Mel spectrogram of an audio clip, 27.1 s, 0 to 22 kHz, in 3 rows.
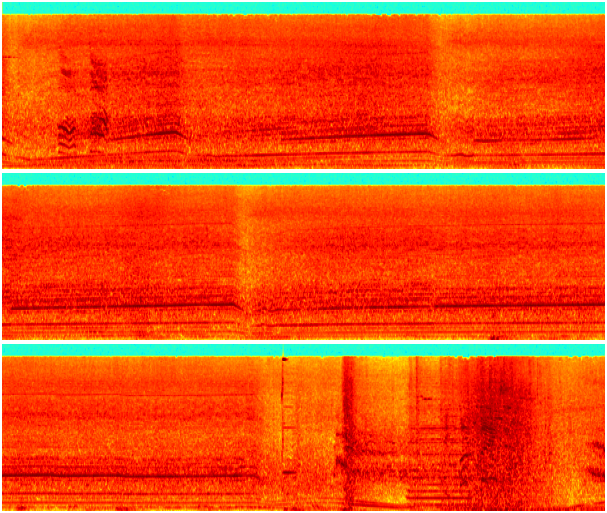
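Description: A car engine drives through GTA 5, holding a sustained hum that repeatedly rises in pitch as it accelerates and drops at each gear shift, with a voice shouting over it near the end.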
